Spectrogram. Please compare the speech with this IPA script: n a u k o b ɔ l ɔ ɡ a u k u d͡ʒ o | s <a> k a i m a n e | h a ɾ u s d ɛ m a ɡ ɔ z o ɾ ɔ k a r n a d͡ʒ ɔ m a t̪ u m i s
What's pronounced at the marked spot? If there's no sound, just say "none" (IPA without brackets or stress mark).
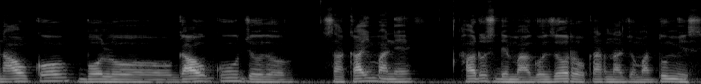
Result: a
